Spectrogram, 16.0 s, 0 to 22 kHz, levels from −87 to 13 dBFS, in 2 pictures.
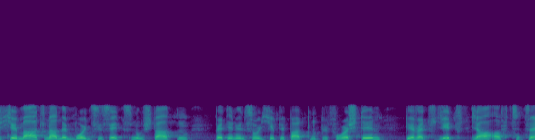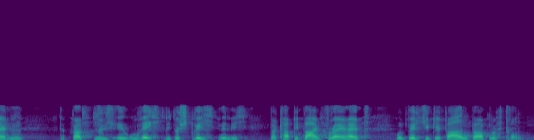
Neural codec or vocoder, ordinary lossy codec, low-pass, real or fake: autoencoder, 22.05 kHz, a latent of 192 numbers a frame, VITS, trained on one speaker; none; 5.4 kHz; fake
